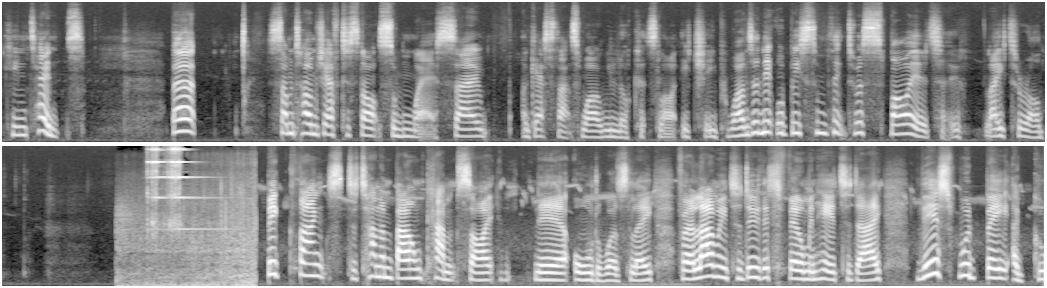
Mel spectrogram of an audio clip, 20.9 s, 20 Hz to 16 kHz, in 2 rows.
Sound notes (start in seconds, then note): 11.6 bell Ring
